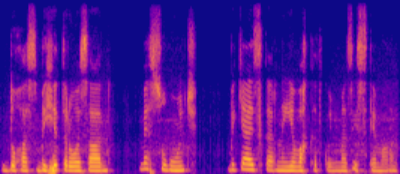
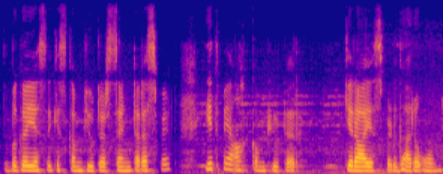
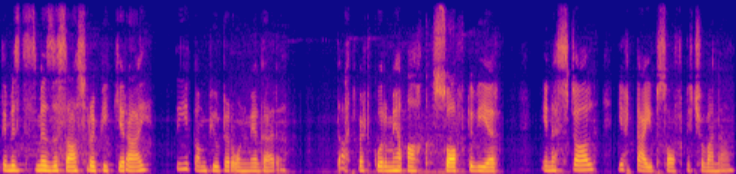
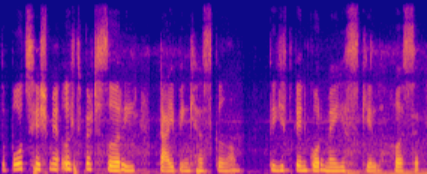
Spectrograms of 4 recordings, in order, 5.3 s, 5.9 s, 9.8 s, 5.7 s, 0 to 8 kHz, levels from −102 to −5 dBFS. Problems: background sounds at intervals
